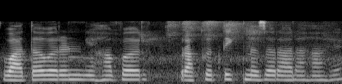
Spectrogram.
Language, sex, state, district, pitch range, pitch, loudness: Hindi, female, Madhya Pradesh, Dhar, 205-220 Hz, 215 Hz, -19 LUFS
